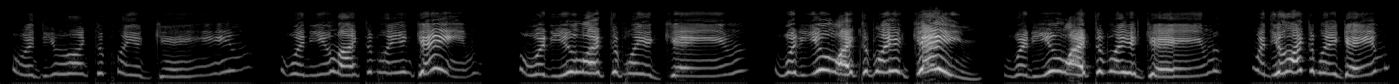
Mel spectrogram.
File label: Child Demonic Question Would You Like To Play A Game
